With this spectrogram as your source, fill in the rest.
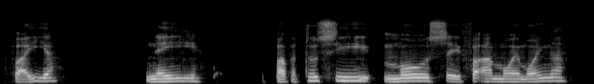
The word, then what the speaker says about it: fa'a: Like fa is always pronounced with the glottal stop.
